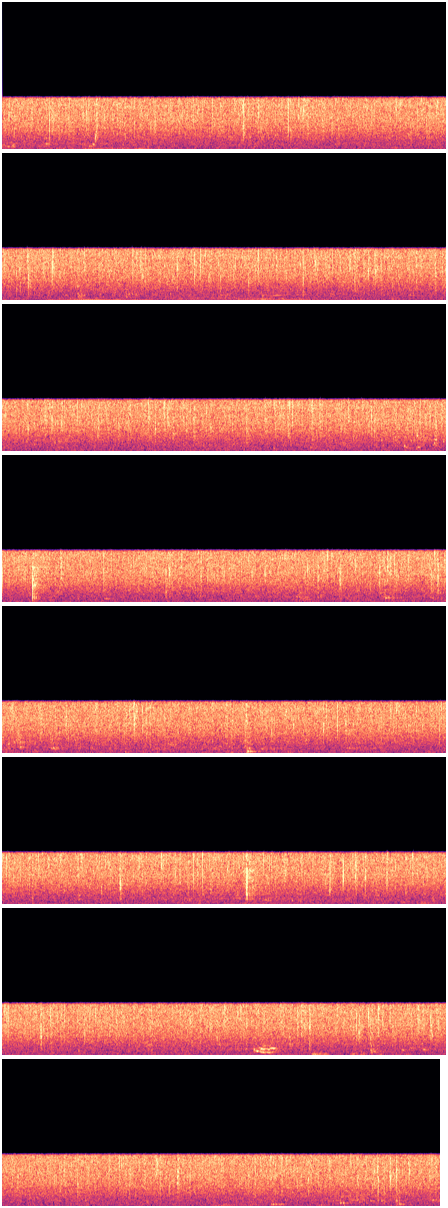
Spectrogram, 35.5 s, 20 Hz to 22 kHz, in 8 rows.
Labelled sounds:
29.1	29.4	fish, 0.78 to 1.2 kHz

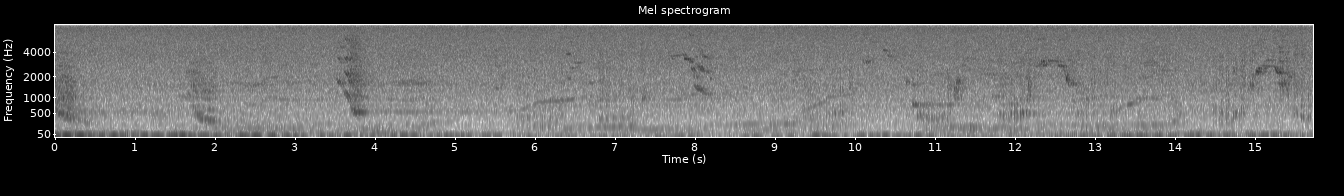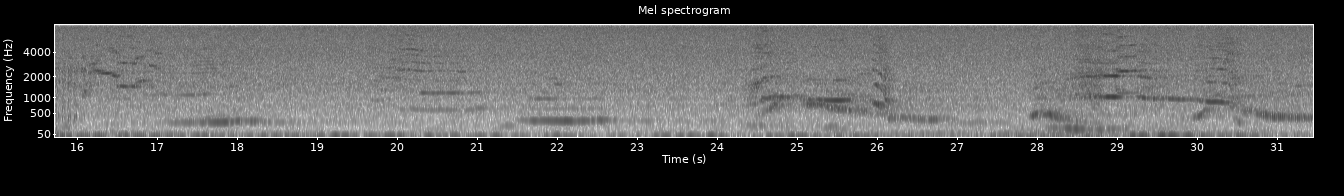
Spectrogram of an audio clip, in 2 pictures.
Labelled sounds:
3.6	3.9	humpback whale, 0.80 to 2.4 kHz
6.0	6.5	humpback whale, 0.80 to 1.0 kHz
7.7	8.3	humpback whale, 1.1 to 3.8 kHz
10.7	11.0	humpback whale, 0.80 to 0.86 kHz
12.2	12.6	humpback whale, 2.7 to 3.3 kHz
13.4	13.7	humpback whale, 0.80 to 1.0 kHz
15.1	16.9	humpback whale, 1.4 to 3.1 kHz
17.3	17.5	humpback whale, 1.1 to 1.2 kHz
19.8	20.8	humpback whale, 1.1 to 4.4 kHz
21.6	22.0	humpback whale, 0.90 to 1.0 kHz
24.4	25.7	humpback whale, 0.80 to 2.1 kHz
28.3	30.5	humpback whale, 0.80 to 4.9 kHz

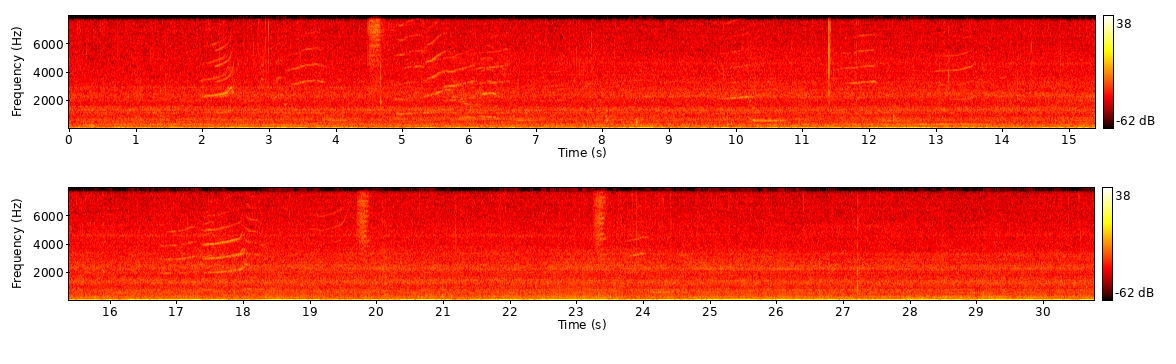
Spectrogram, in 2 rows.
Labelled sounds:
1.8	2.7	killer whale, southern resident, 1.6 to 7.9 kHz
3.0	4.0	killer whale, southern resident, 2.3 to 8.0 kHz
4.3	6.6	killer whale, southern resident, 1.6 to 8.0 kHz
9.5	10.5	killer whale, southern resident, 1.5 to 8.0 kHz
11.4	12.3	killer whale, southern resident, 2.3 to 8.0 kHz
12.8	13.8	killer whale, southern resident, call S01, 1.6 to 8.0 kHz
16.7	17.4	killer whale, southern resident, 1.4 to 7.8 kHz
17.4	18.6	killer whale, southern resident, call S01, 1.6 to 8.0 kHz
18.8	19.7	killer whale, southern resident, 3.8 to 8.0 kHz
23.6	24.3	killer whale, southern resident, 2.7 to 6.1 kHz
30.5	30.7	killer whale, 6.2 to 8.0 kHz

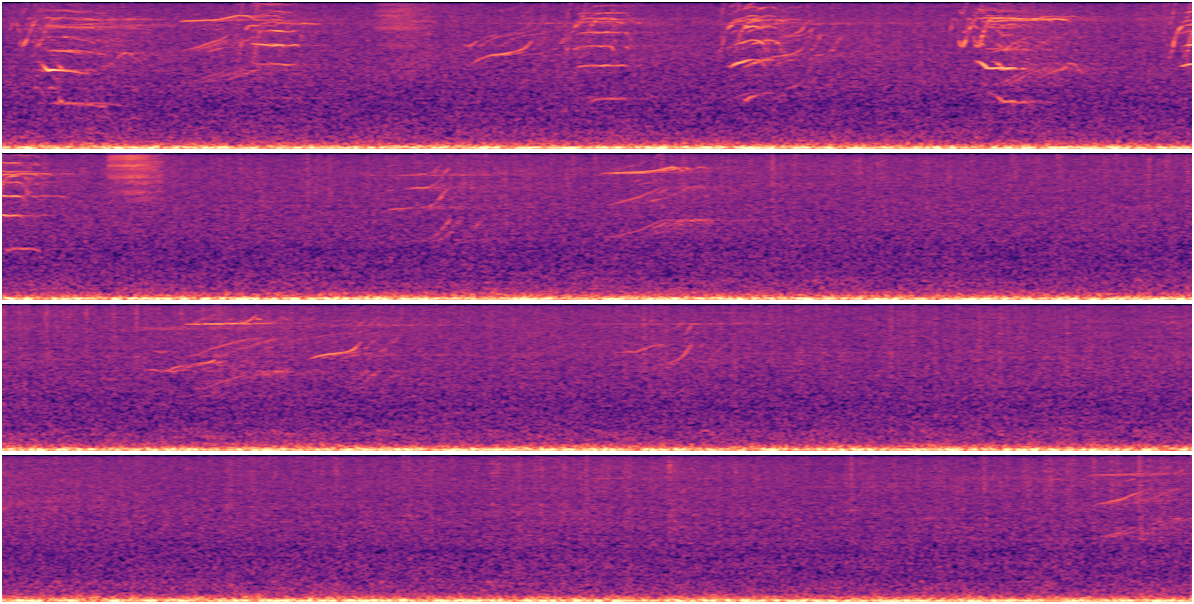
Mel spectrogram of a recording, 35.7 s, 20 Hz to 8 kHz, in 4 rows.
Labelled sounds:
0.0	1.1	killer whale, southern resident, 0.89 to 6.8 kHz
3.4	4.0	killer whale, southern resident, 2.3 to 4.1 kHz
11.7	12.5	killer whale, southern resident, 1.3 to 5.6 kHz
20.0	20.8	killer whale, southern resident, 1.8 to 5.4 kHz

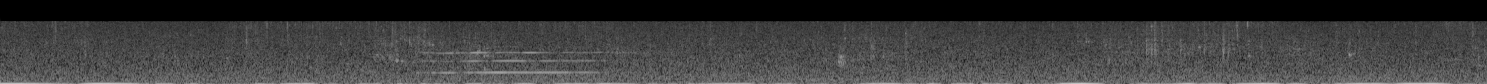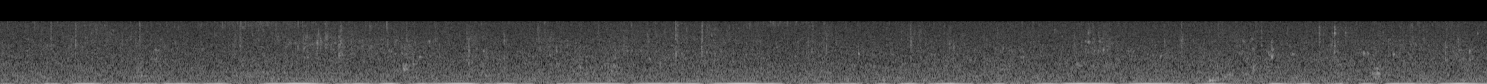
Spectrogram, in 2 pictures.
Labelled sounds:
3.9	6.8	killer whale, Bigg's (transient), AT1 transient, 0.44 to 2.9 kHz

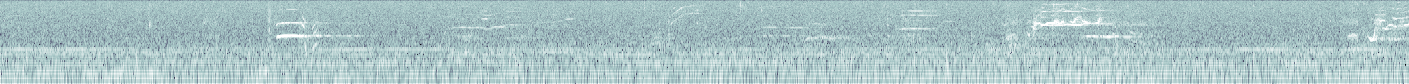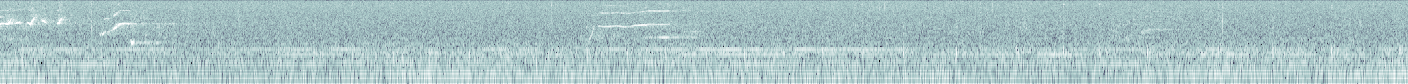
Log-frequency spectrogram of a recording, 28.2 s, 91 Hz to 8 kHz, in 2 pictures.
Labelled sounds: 2.6	3.7	killer whale, offshore, 0.80 to 4.9 kHz
4.5	5.9	killer whale, offshore, 0.93 to 6.0 kHz
6.6	7.2	killer whale, offshore, 2.0 to 6.0 kHz
7.5	8.5	killer whale, offshore, 0.93 to 2.4 kHz
8.9	9.6	killer whale, offshore, 1.5 to 4.6 kHz
10.1	11.3	killer whale, offshore, 1.1 to 6.6 kHz
13.4	16.0	killer whale, offshore, 0.66 to 7.2 kHz
19.9	21.1	killer whale, offshore, 0.80 to 4.6 kHz
25.4	26.1	killer whale, offshore, 1.2 to 4.4 kHz

